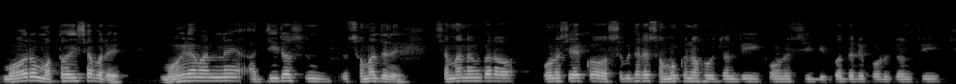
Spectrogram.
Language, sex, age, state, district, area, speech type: Odia, male, 60+, Odisha, Jajpur, rural, spontaneous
